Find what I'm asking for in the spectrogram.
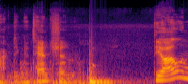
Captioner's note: boink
